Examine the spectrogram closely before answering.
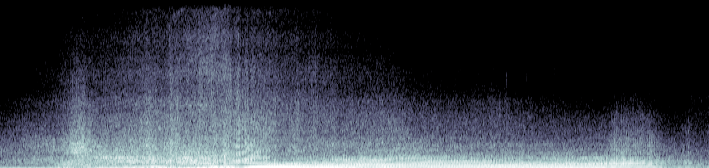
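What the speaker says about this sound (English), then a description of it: "On a narrow, off-camber left-hander coated in ice, they slid off the road" A Mitsubishi Lancer rally car slides off a narrow, icy, off-camber left-hand bend on a forest rally stage, its engine loud and revving with a long sustained tone and tire noise across several seconds, no voices.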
